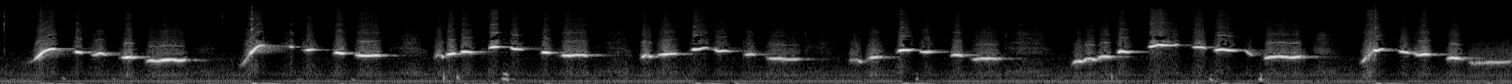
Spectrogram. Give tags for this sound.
happy; whistle

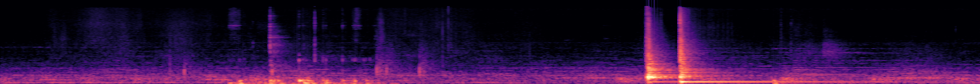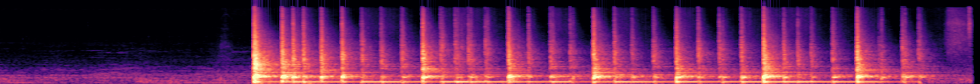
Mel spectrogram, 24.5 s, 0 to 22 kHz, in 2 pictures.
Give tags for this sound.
can; MTC500-M002-s13; slam; trash

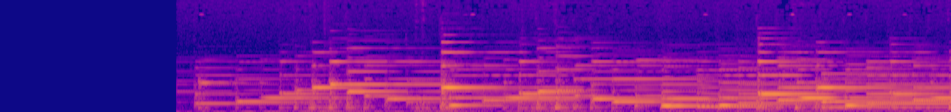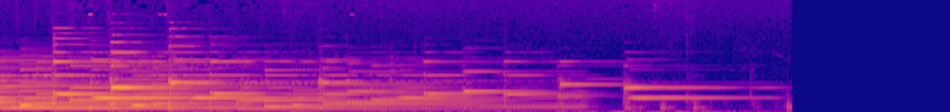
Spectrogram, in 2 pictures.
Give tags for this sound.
music; classical; piano; practicing

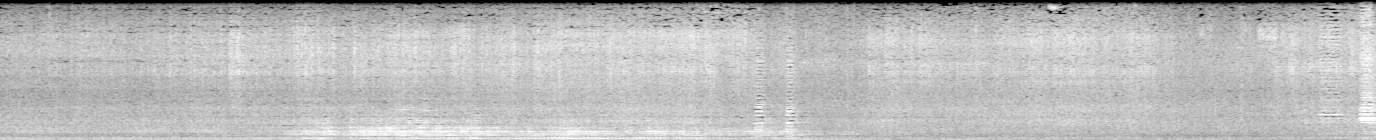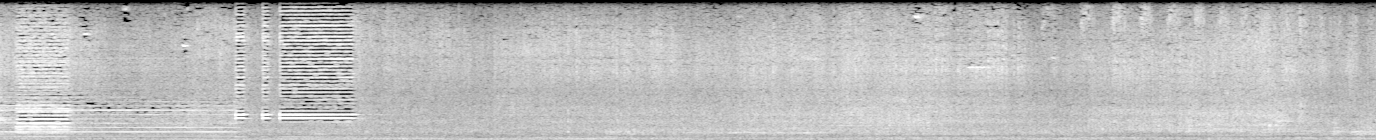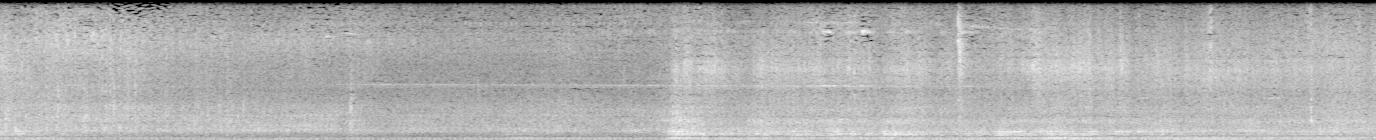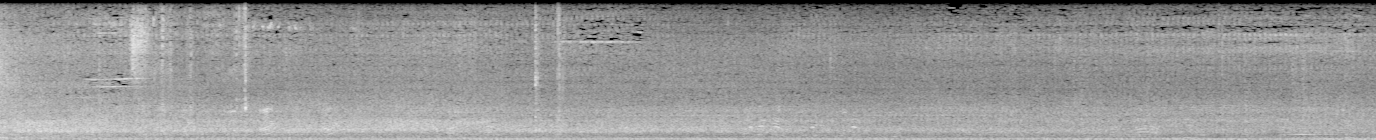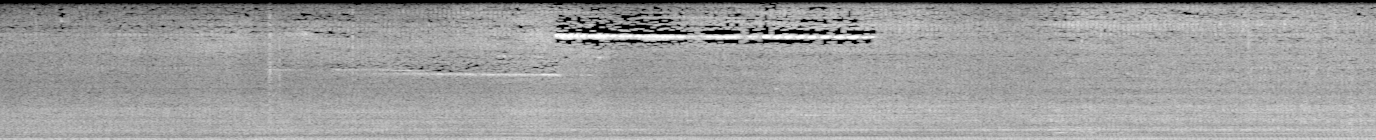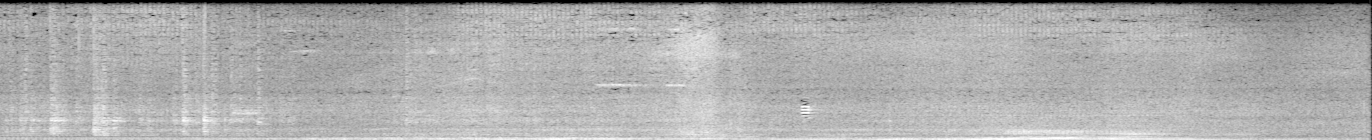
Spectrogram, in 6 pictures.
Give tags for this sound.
ambience; cars; field-recording; noise; repair; street; town; traffic; working

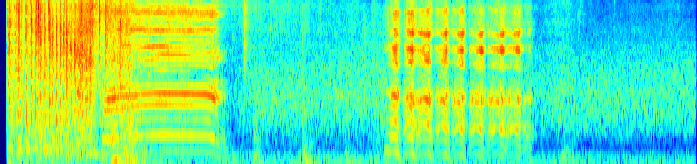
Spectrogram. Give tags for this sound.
man; timber; laughter; laugh; laughing; chuckle; building; chuckling

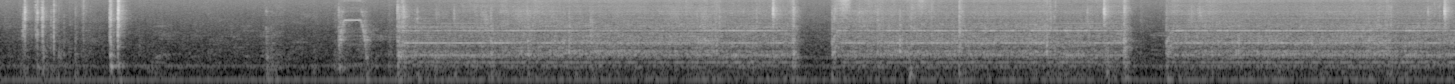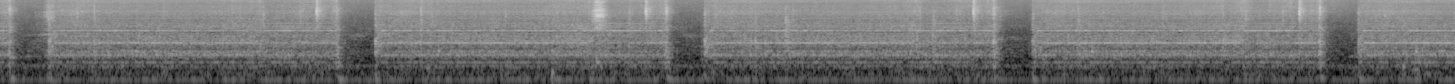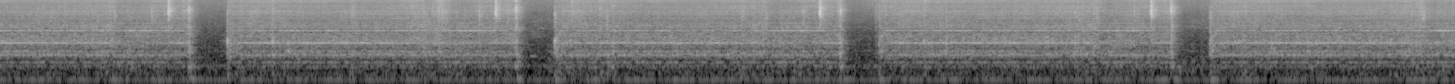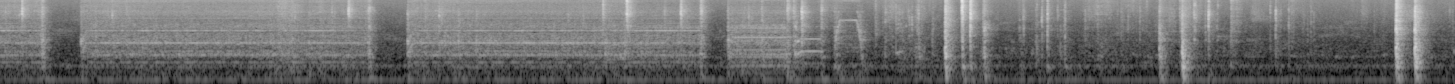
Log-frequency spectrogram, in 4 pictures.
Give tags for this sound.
computer; engine; feed; hopper; keyboard; motor; office; paper; scan; scanner; technology; tray

